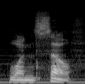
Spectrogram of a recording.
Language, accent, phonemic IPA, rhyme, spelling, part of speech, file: English, US, /wʌnˈsɛlf/, -ɛlf, oneself, pronoun, En-us-oneself.ogg
- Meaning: A person's self: general form of himself, herself, themselves or yourself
